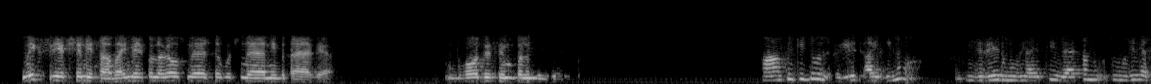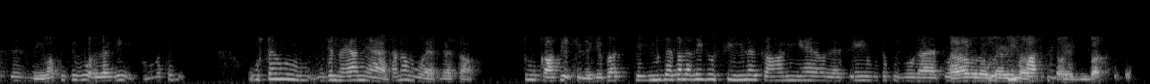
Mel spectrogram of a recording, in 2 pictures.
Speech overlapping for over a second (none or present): present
